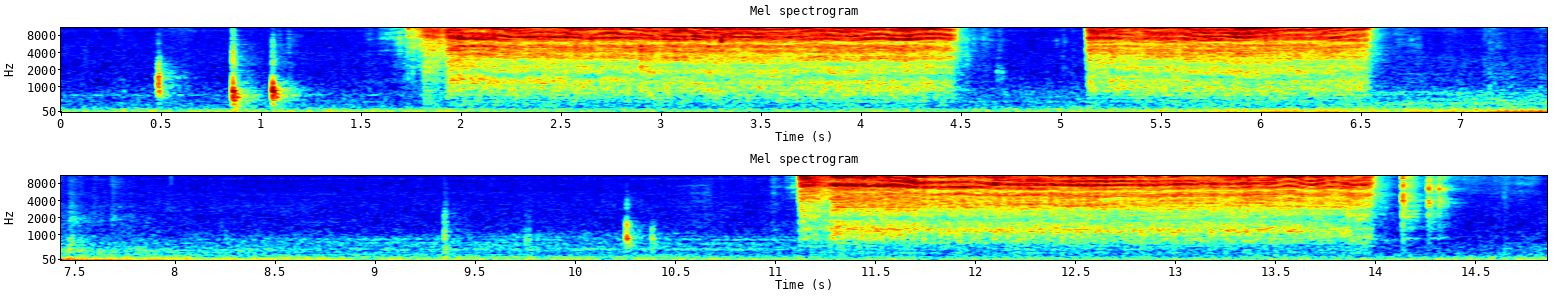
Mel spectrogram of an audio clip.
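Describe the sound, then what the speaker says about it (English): Loud hissing bursts from an aerosol spray can coating a polymer clay bowl, three long sprays of a few seconds each separated by short pauses, with faint clicks in between. "I'm going to spray the front, then I'll tip it upside down, and I'll spray the back as well"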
